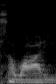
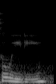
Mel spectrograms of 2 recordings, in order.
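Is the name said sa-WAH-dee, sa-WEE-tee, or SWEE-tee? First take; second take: sa-WAH-dee; sa-WEE-tee. First: Three syllables, with an ah sound in the middle. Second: Three syllables, with an ee sound in the middle. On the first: The speaker calls it wrong. "the wrong way like Sawadi" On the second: The speaker calls it right. "pronounced correctly, which is [name]"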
